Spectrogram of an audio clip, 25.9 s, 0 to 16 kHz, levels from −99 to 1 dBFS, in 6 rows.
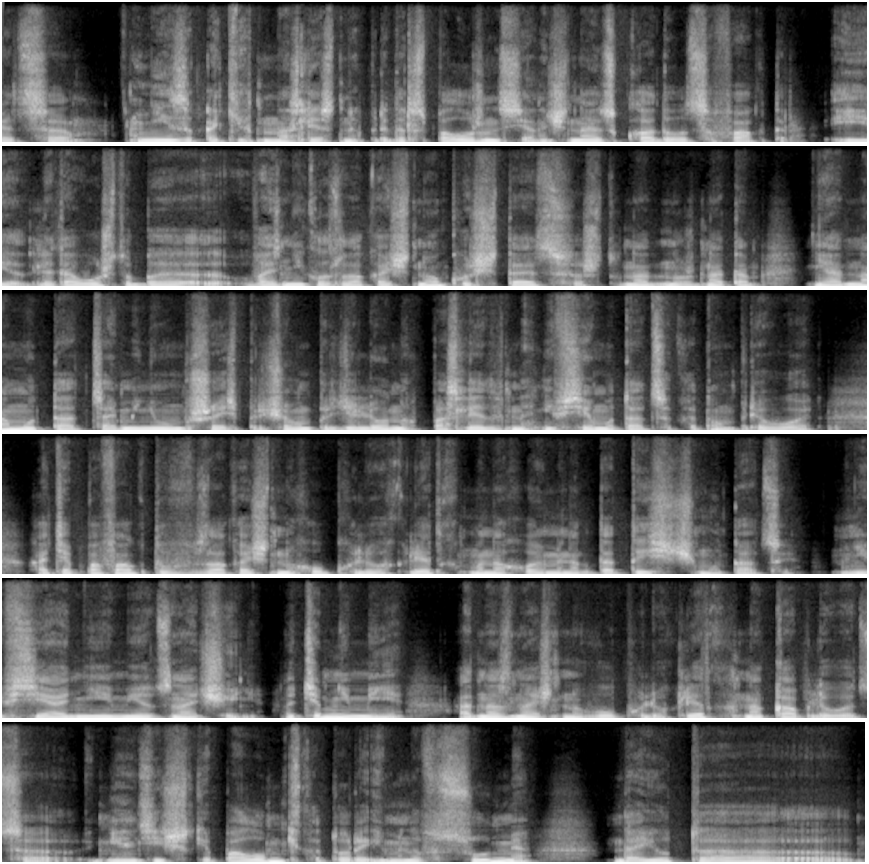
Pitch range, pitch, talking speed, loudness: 105-125 Hz, 115 Hz, 165 wpm, -16 LUFS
